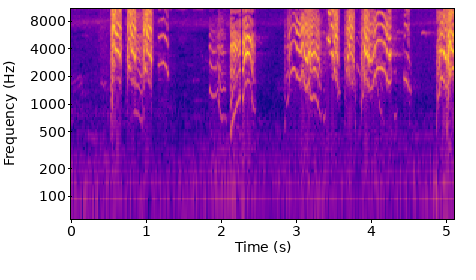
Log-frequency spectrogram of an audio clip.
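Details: Parrot uttering squeaky calls: clusters of short high notes, a long upward-sweeping whistle, then wavering chirps and squeals in irregular bursts over a low background hum.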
